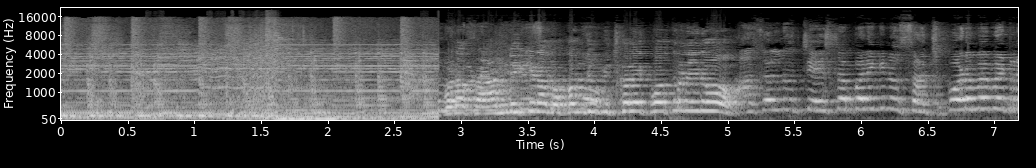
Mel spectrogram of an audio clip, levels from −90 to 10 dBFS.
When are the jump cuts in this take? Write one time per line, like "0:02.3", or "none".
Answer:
0:02.8

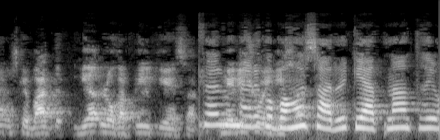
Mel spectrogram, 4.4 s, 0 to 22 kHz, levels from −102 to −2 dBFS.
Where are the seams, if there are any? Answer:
0:02.0

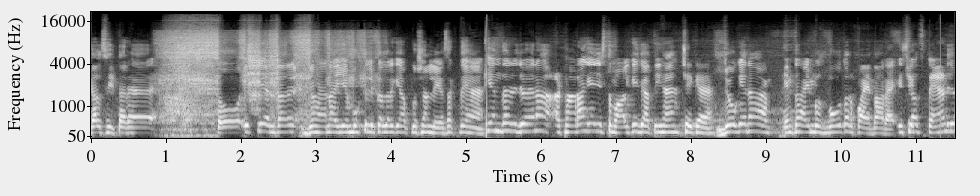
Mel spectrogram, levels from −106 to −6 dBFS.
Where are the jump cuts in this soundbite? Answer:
0:05.3

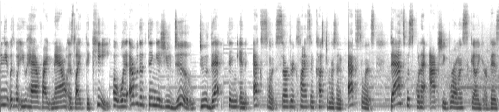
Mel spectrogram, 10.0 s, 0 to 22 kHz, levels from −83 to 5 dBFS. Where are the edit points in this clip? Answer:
0:02.3
0:03.9

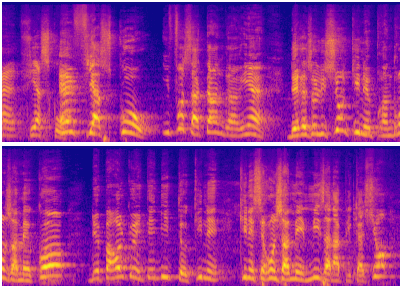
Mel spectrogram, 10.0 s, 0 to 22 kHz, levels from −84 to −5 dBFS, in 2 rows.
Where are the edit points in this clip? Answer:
none

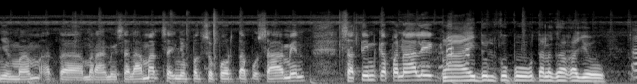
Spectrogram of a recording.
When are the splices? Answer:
0:04.4

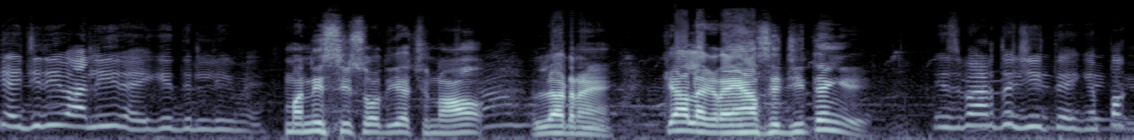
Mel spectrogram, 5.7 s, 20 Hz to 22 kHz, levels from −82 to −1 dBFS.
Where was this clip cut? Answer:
0:01.4

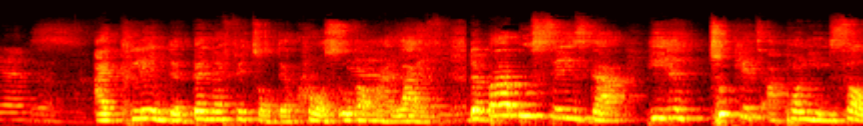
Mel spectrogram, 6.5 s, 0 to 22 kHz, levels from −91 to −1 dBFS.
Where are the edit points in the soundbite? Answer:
0:03.4

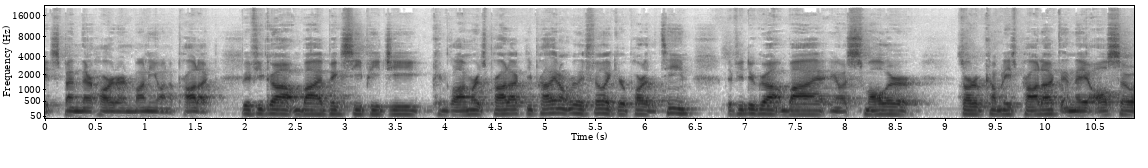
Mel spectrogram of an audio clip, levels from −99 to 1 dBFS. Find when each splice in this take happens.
0:01.8
0:06.7
0:09.1

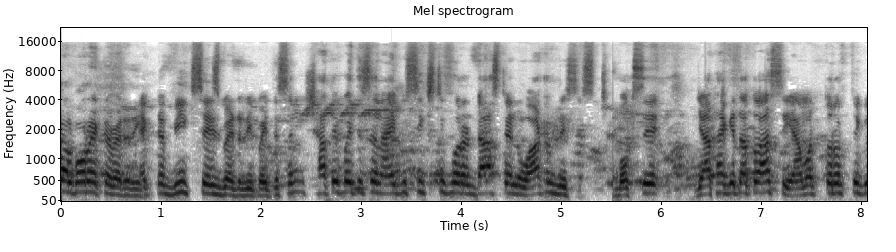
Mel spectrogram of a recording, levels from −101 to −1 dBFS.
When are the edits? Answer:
0:05.5

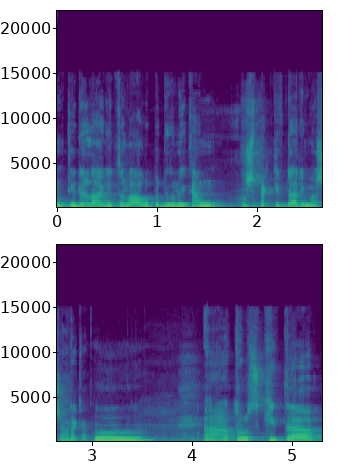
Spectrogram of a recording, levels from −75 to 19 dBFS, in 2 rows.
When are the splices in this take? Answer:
none

